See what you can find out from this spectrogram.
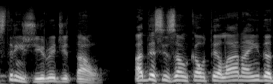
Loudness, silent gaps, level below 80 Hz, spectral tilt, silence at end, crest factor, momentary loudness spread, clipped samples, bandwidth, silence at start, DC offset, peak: -17 LUFS; none; -54 dBFS; -5.5 dB/octave; 0 s; 16 dB; 7 LU; under 0.1%; 15 kHz; 0 s; under 0.1%; -2 dBFS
